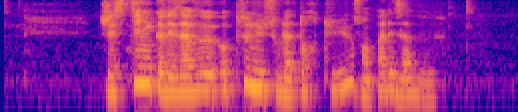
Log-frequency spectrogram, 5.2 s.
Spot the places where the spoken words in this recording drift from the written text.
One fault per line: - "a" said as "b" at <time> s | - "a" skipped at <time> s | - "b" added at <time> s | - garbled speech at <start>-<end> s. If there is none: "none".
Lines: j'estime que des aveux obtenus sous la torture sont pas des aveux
none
